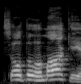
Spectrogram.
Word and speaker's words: Saltalamacchia: So I'm one of the few people that when I saw that name, I went, oh, Saltalamacchia.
